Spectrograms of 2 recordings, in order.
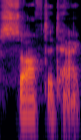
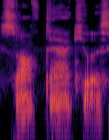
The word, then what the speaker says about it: Softaculous: to softaculous right here soft attac softaculous yeah that's it almost said it wrong okay so now this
